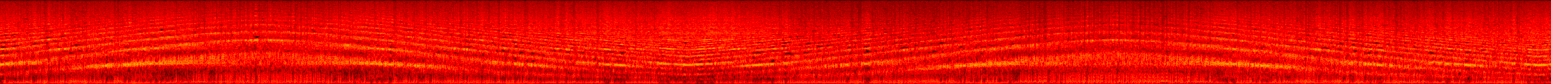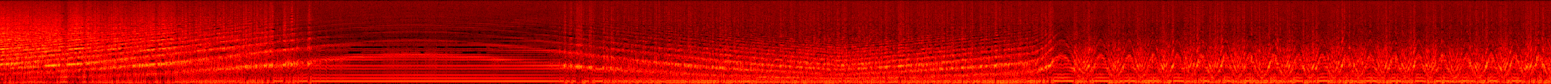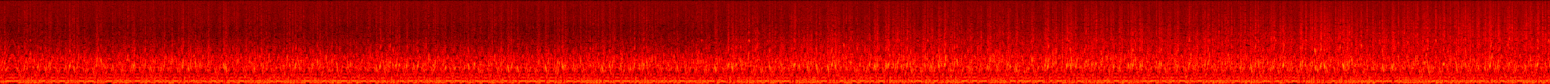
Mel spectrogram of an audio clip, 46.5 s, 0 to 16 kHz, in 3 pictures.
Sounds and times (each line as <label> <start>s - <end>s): feedback loop 6.2s - 46.5s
